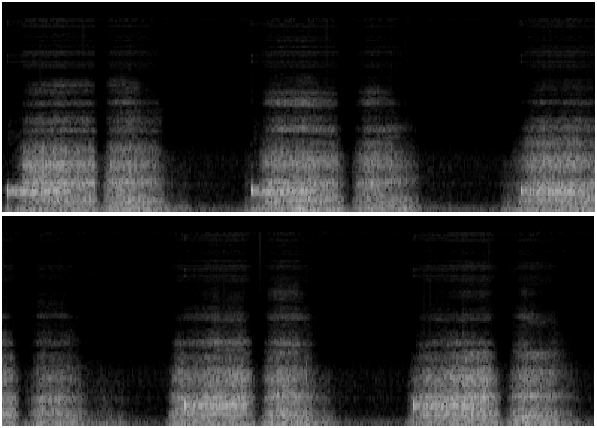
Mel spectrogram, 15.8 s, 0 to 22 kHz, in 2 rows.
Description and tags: Mask Breathing Sound
This is a breathing sound that supposed to replicate what it sounds like in a heavy mask, like a gas mask, space suit, or whatever you want
Recorded with Sony HDR PJ260V then edited with Audacity
air, breath, breathe, breathing, exhale, gas, hazmat, human, inhale, mask, sound, space, suit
